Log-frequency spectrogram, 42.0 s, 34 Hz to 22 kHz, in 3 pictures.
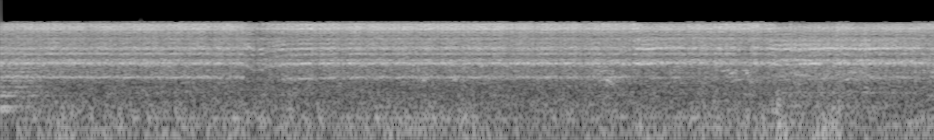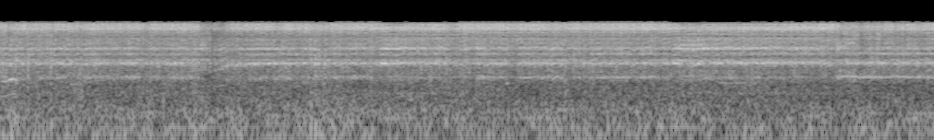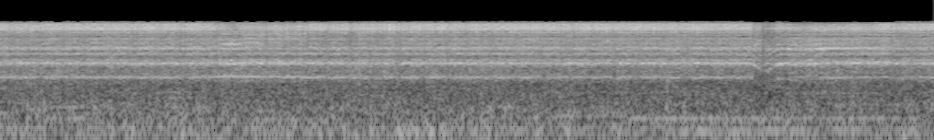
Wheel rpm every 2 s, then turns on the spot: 160, 150, 150, 160, 160, 160, 160, 160, 140, 160, 160, 160, 160, 160, 160, 160, 160, 160, 160, 160, 160.
none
